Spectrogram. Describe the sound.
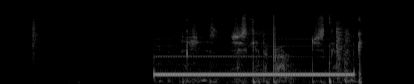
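A telephone call rings out over a speakerphone: one loud, steady ringback tone lasting about two seconds, with a few faint soft noises just before it.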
